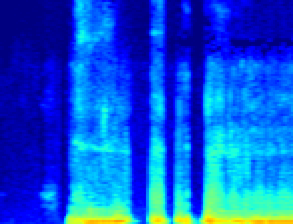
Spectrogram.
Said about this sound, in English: So he tries his best to get there, letting out consecutive farts along the way.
